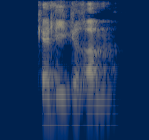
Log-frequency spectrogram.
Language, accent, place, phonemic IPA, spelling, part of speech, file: French, France, Lyon, /ka.li.ɡʁam/, calligramme, noun, LL-Q150 (fra)-calligramme.wav
- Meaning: calligram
